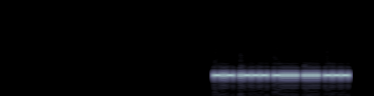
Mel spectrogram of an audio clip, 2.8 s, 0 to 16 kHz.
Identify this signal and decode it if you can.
Morse code, heard as a keyed tone, about 69 wpm, 700 Hz. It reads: KJ6HO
